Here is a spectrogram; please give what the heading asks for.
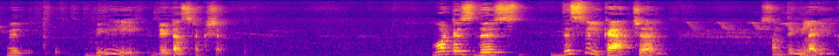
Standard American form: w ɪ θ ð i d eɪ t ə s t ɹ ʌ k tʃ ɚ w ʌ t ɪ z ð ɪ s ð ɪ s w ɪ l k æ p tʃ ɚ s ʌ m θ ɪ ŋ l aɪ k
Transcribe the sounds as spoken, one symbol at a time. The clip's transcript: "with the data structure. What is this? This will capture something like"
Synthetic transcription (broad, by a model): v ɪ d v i d eɪ t ə s t ɹ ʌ k ʃ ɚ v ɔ t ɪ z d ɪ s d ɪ s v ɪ l k æ p tʃ ɚ s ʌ m t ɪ ŋ l aɪ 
